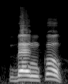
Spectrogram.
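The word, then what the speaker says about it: bengkok: শব্দটি লেখার ক্ষেত্রে লিখতে হয় ব্যাংকক, তবে এর সঠিক উচ্চারণ হবে ব্যাংকো।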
